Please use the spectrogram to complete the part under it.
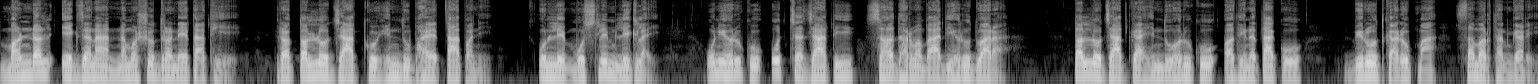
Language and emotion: Nepali, neutral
